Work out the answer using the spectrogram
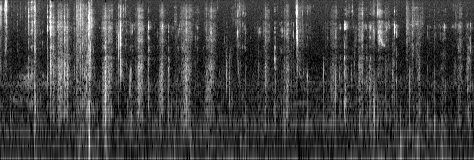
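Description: Crunchy chewing of a slice of raw bell pepper: many irregular crisp crunches.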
